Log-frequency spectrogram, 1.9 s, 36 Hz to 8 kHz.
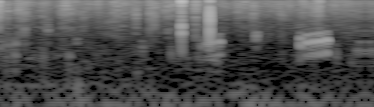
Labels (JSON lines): {"label": "biophony, damselfish", "recorder": "SoundTrap 600 or HydroMoth"}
